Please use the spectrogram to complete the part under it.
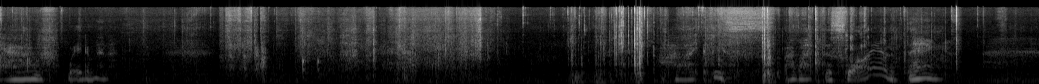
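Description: Paper rustles and scrapes under hands.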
